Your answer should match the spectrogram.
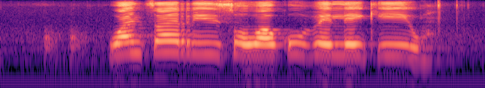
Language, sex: Tsonga, female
